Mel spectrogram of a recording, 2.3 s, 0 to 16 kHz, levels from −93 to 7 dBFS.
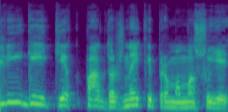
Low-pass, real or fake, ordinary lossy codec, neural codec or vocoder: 14.4 kHz; fake; MP3, 96 kbps; vocoder, 44.1 kHz, 128 mel bands, Pupu-Vocoder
